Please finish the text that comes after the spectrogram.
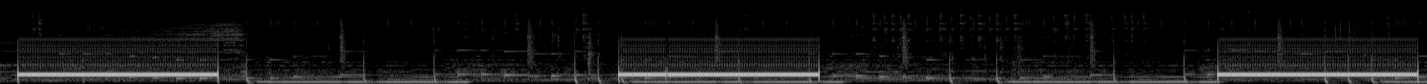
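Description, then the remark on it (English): A phone line ringing out while calling a man's phone from his own number: three steady electronic ringback tones, each about two seconds long, separated by longer pauses filled with faint background noise and a low hum. “Right now, he's wondering why his own phone number's calling him.”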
